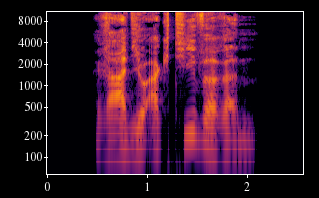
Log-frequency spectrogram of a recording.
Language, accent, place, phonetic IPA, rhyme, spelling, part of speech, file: German, Germany, Berlin, [ˌʁadi̯oʔakˈtiːvəʁəm], -iːvəʁəm, radioaktiverem, adjective, De-radioaktiverem.ogg
- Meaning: strong dative masculine/neuter singular comparative degree of radioaktiv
